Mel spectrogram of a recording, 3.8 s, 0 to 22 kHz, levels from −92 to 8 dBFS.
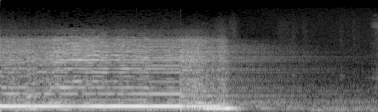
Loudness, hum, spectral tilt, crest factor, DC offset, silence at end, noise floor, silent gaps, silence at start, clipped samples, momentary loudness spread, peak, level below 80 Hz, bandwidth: -9 LUFS; none; -7.5 dB/octave; 10 dB; under 0.1%; 1.15 s; -37 dBFS; none; 0 s; under 0.1%; 4 LU; 0 dBFS; -44 dBFS; 7 kHz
